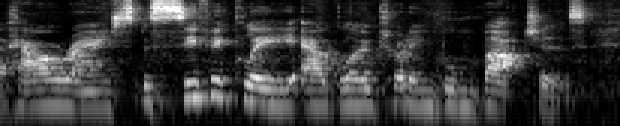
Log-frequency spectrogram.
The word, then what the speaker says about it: bombachas: range specifically our globetrotting boom batches that's how you pronounce it it's an argentinian word i fell in love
